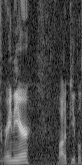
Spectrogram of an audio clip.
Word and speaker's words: Rainier: uh pronounce mount rainier for longest time i've said rainier but i'm pretty certain that it's uh rainier a lot of people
